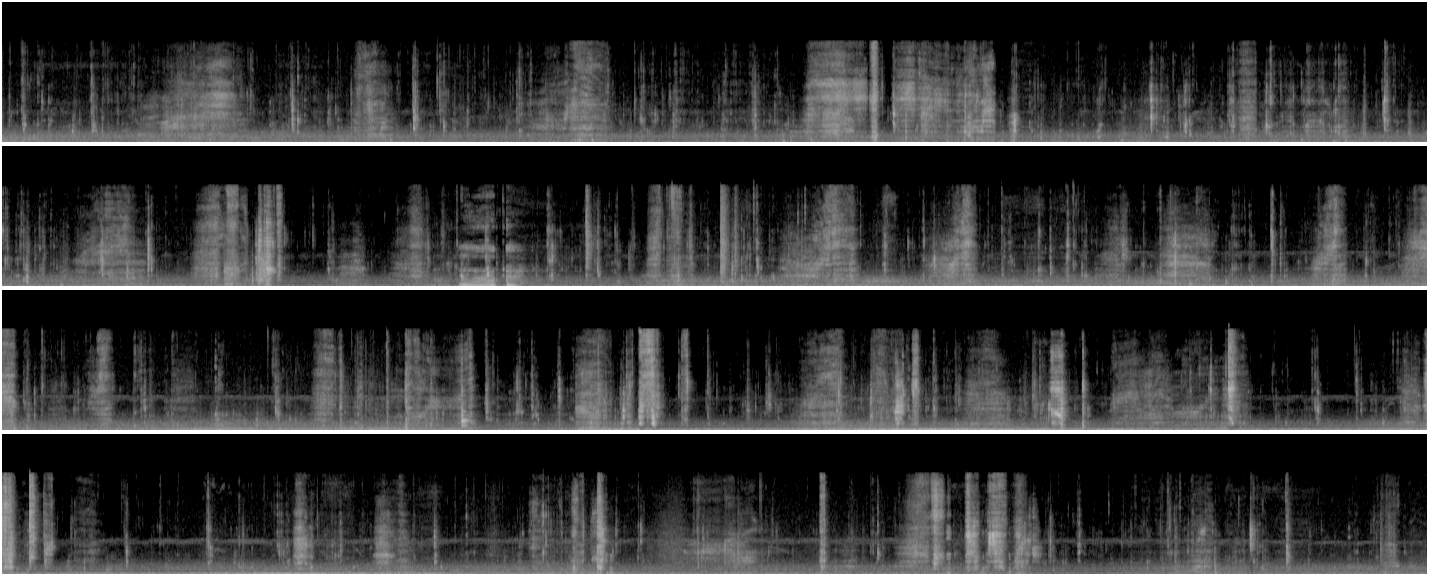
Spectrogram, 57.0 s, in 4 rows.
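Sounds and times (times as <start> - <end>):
people chewing meat: 0.0 - 57.0
low steady rumble: 19.6 - 51.9.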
